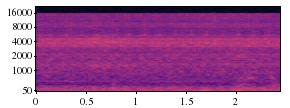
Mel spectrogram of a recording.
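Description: A Toyota Urban Cruiser's 1.4 D-4D four-cylinder diesel idling, heard close to its tailpipe as a steady, low running sound.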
